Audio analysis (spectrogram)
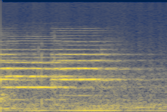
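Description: A Paris fire brigade siren wails steadily and tonally at a moderate distance, fading slightly toward the end. There is no talking.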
